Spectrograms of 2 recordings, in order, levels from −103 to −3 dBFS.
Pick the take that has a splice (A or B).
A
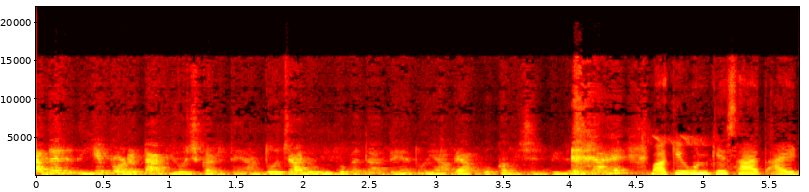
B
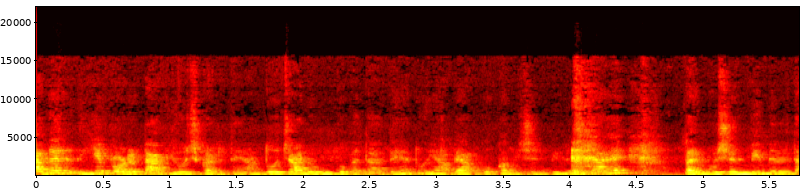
A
